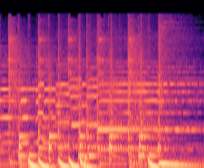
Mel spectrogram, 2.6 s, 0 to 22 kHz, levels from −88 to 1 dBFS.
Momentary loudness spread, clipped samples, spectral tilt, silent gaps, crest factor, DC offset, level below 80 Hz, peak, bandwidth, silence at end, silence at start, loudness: 3 LU; under 0.1%; -5 dB/octave; none; 12 dB; under 0.1%; -18 dBFS; 0 dBFS; 15.5 kHz; 0 s; 0 s; -12 LUFS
